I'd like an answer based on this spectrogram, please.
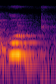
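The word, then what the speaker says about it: could: पता लग जाए कि यहाँ पर एल साइलेंट है, एल क्या है? साइलेंट है। तो क्या बोलोगे? कुड।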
